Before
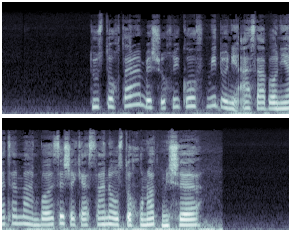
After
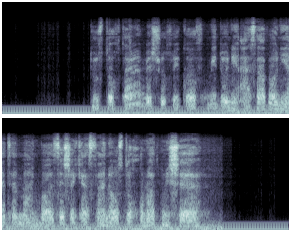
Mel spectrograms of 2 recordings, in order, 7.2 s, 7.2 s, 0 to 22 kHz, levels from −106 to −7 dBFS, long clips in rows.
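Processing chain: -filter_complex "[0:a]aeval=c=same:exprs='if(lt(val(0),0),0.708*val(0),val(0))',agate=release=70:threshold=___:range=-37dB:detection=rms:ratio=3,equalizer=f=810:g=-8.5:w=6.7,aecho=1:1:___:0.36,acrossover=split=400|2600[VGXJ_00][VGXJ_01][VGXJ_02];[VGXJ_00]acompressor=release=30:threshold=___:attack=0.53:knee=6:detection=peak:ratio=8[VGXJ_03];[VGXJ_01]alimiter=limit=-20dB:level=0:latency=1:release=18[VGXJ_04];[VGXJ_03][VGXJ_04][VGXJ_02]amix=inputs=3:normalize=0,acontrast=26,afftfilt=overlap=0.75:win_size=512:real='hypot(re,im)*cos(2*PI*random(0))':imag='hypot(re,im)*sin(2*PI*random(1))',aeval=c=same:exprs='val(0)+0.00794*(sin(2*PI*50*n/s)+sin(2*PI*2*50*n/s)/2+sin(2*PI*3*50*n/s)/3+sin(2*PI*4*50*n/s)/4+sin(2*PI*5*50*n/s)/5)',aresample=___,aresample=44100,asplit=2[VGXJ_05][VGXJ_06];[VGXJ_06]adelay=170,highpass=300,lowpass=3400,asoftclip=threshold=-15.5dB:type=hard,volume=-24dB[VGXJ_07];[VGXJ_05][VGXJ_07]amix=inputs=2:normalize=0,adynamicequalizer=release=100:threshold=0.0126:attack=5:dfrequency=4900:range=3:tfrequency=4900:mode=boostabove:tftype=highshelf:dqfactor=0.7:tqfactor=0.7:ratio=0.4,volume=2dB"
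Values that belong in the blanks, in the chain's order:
-53dB, 1.5, -32dB, 22050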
